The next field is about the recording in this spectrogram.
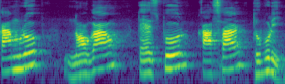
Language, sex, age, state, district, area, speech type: Assamese, male, 45-60, Assam, Kamrup Metropolitan, urban, spontaneous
